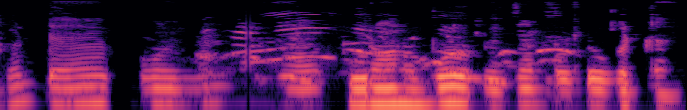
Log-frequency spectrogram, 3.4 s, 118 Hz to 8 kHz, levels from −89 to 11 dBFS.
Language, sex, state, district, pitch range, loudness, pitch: Rajasthani, male, Rajasthan, Nagaur, 125-145 Hz, -24 LUFS, 135 Hz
